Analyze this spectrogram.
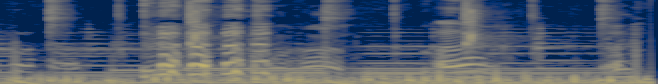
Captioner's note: laughing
